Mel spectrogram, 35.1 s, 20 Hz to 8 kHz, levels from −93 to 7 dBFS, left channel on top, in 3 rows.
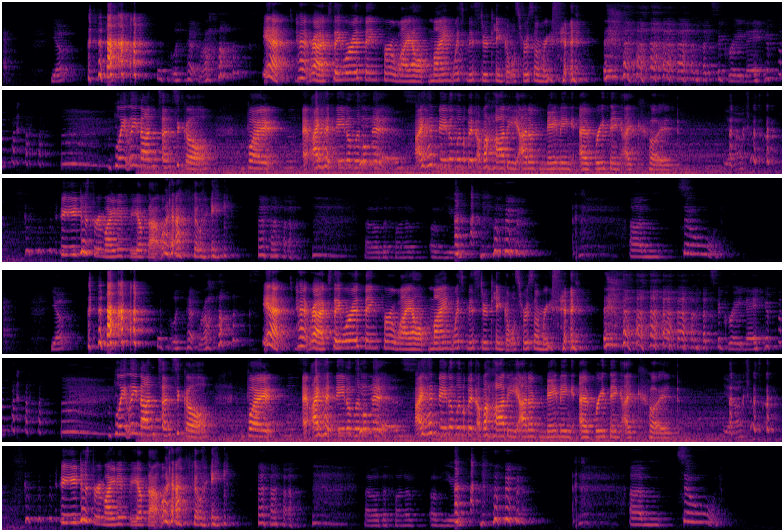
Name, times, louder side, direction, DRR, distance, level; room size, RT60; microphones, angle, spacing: voice 1, 0.5-1.0 2.3-3.6 4.5-4.8 6.5-6.8 9.0-13.5 13.8-14.0 15.6-16.1 16.3-17.7 18.1-18.8 22.5-22.9 23.6-24.2 27.2-31.3 32.0-34.2, right 3 dB, 55° right, 5 dB, 0.7 m, -43 dB
voice 2, 3.9-8.6 13.4-14.8 15.4-15.7 16.2-17.4 17.9-21.7 22.9-23.0 24.3-26.7, right 3 dB, 15° right, 7 dB, 0.5 m, -27 dB
sound 1, 13.7-23.9, equal, 20° left, 4.5 m, -47 dB
11.5 x 8.8 x 3.0 m, 0.63 s
head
